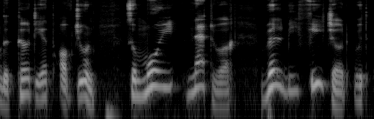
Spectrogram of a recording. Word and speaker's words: MOOI: The next news is from Japan, and this is from a company called MOI, which is spelled as MOOI.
